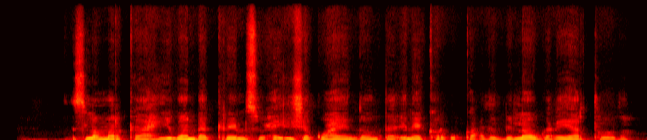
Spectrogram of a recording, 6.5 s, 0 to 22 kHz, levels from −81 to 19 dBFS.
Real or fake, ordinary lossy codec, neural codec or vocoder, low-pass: fake; none; codec, 44.1 kHz, 7.8 kbps, Pupu-Codec; none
